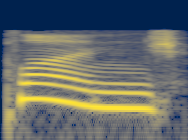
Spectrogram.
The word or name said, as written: plunge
